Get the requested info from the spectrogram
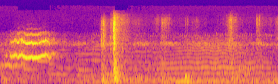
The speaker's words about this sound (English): I found an empty freight car and hid in it. I just clambered in when I heard a car drive up.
